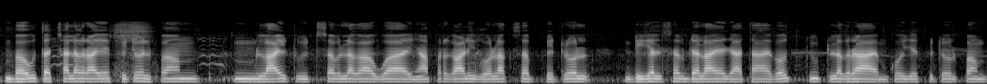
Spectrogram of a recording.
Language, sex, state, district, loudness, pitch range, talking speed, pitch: Hindi, male, Bihar, Lakhisarai, -19 LUFS, 125-135 Hz, 230 wpm, 130 Hz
